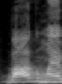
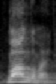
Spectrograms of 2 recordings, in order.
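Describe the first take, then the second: First: The consonant before 'maya' is a plain g. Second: The consonant before 'maya' is nasal. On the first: "वागमय भी बोल सकते हैं" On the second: "उसी वर्ग का पांचवा वर्ण बन जाएगा। जैसे ये वांगमय बन गया है"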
